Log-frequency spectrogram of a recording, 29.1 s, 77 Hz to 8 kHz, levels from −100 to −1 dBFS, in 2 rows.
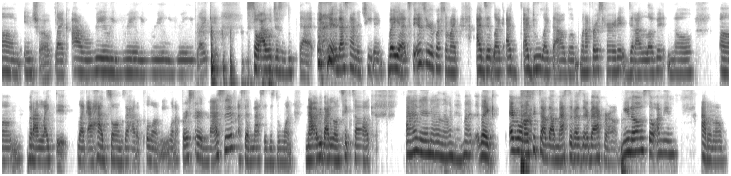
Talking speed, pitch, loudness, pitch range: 205 wpm, 180 Hz, -29 LUFS, 165-205 Hz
